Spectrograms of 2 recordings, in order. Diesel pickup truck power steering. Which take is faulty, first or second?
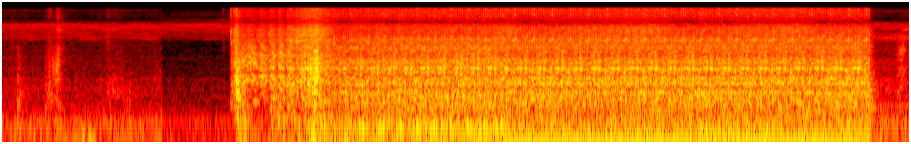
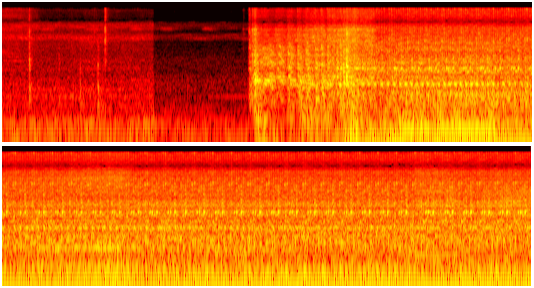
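second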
